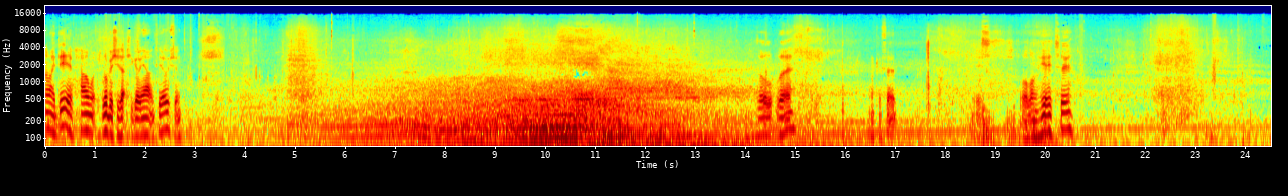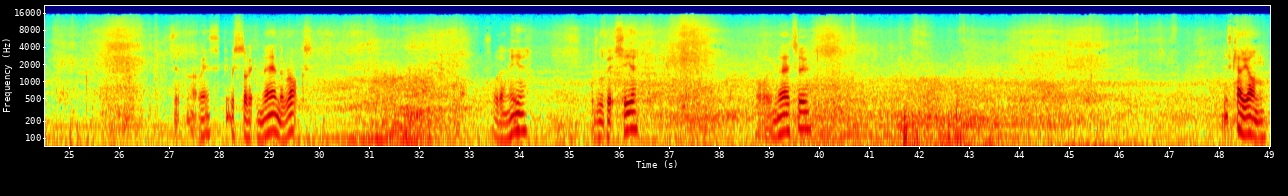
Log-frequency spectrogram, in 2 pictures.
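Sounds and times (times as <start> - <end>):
waves washing onto shingle beach: 0.0 - 16.2, 17.6 - 49.0
calm sea at shore: 0.0 - 49.0
wind buffeting microphone: 18.7 - 20.1, 40.1 - 44.9.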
